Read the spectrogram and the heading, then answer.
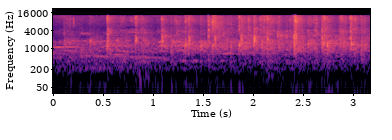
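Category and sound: crowd, audience clapping hands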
